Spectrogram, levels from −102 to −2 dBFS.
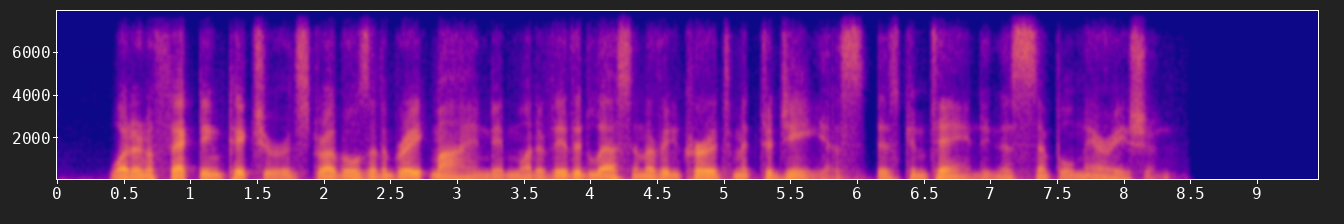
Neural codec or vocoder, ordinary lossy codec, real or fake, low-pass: codec, 16 kHz, 0.5 kbps, FunCodec, trained on Chinese and English, 25 frames a second; Opus, 32 kbps; fake; 7.2 kHz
